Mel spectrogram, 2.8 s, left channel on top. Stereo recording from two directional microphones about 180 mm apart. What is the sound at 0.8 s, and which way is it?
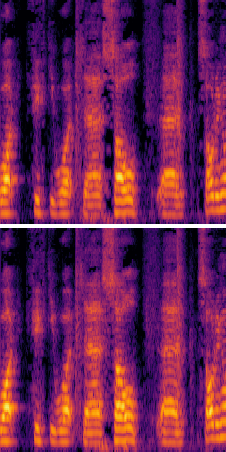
Speech, 15° right (ahead or behind).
